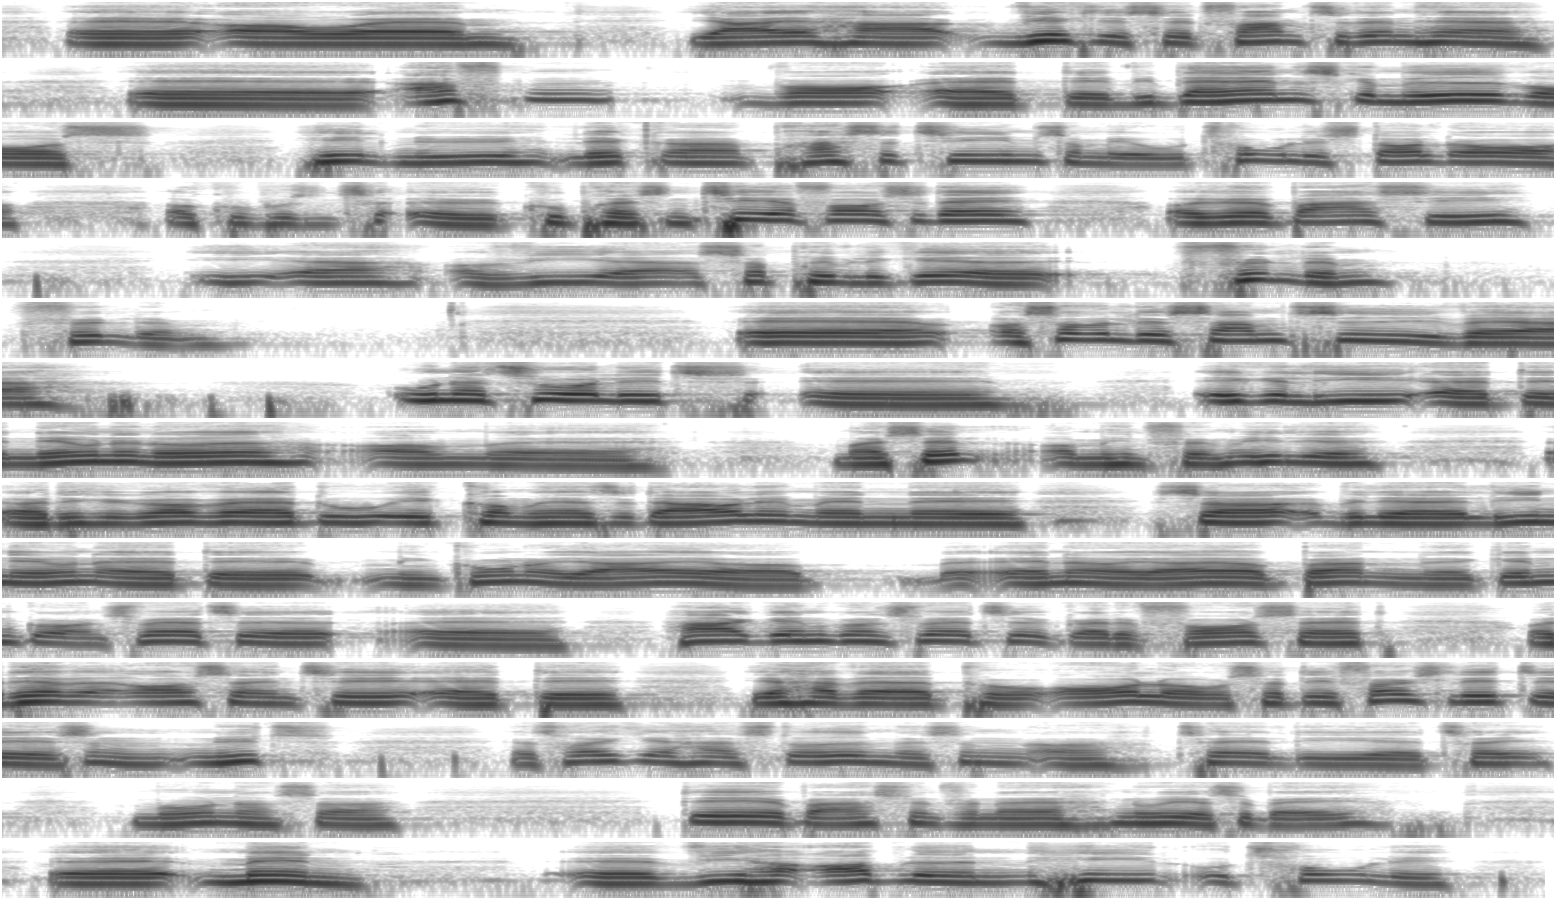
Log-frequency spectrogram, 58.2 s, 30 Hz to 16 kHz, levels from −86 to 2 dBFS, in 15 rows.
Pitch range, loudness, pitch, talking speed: 145-185 Hz, -26 LUFS, 165 Hz, 180 wpm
